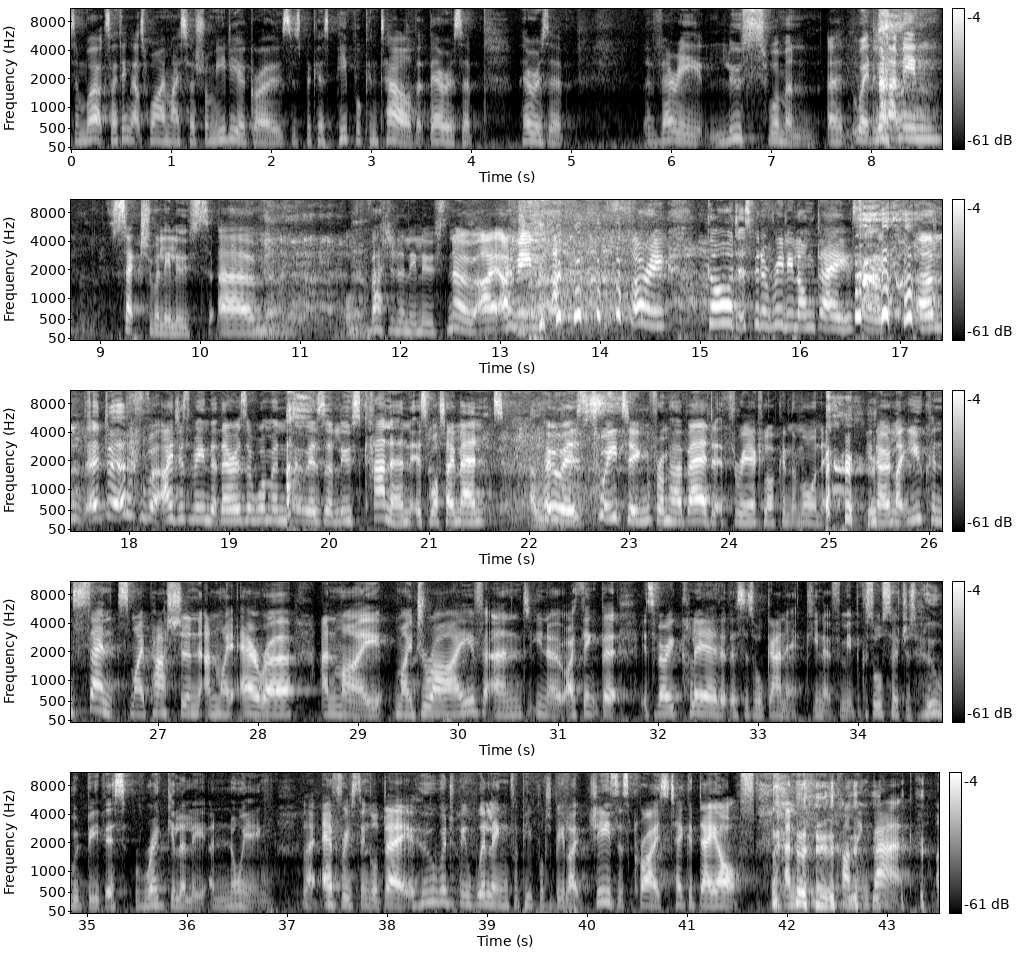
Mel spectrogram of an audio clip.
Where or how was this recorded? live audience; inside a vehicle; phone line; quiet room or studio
live audience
